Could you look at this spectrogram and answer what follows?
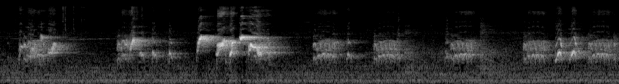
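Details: During voice training, a rare Nam Dong, Hue red-whiskered bulbul gives about seven short chirpy warbles, roughly one each second, the third louder and richer, separated by quiet gaps.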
